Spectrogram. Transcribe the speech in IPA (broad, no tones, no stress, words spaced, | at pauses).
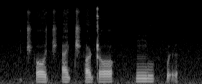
t͡ʃʼɔt͡ʃʼa t͡ʃʼɒʈɔ | ŋuk͡pə̰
